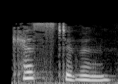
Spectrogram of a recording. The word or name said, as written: kesteven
